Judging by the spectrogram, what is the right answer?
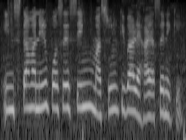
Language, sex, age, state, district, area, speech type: Assamese, female, 30-45, Assam, Darrang, rural, read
